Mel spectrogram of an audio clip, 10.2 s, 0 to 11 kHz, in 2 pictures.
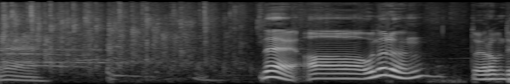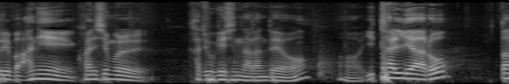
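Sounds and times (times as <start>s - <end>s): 
crowd applause: 0.0s - 2.9s
speech: 2.6s - 10.1s.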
